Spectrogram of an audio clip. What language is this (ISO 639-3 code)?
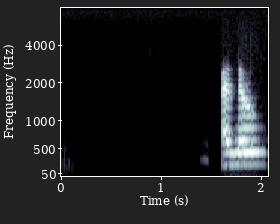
guj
